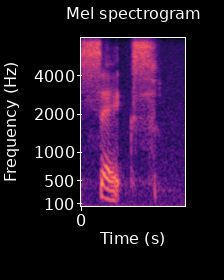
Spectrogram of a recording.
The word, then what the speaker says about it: CeX: I saw an advert for them on the telly a couple of days ago, and they pronounce it sex.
